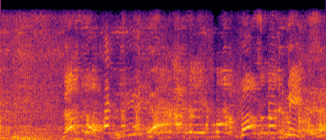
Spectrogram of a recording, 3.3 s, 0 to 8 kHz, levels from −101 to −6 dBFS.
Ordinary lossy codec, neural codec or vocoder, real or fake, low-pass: none; codec, 44.1 kHz, 3.4 kbps, Pupu-Codec; fake; 7.2 kHz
